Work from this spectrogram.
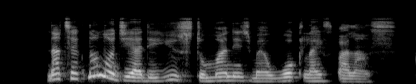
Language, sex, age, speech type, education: Nigerian Pidgin, female, 30-45, spontaneous, tertiary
